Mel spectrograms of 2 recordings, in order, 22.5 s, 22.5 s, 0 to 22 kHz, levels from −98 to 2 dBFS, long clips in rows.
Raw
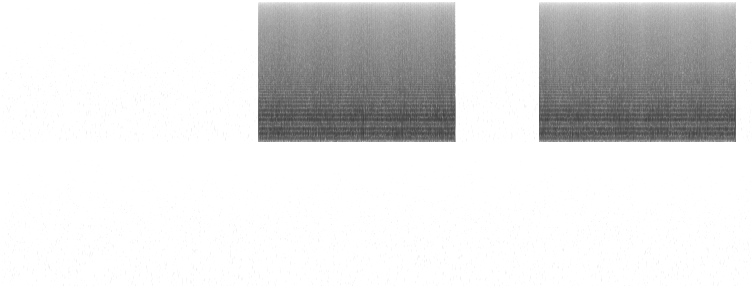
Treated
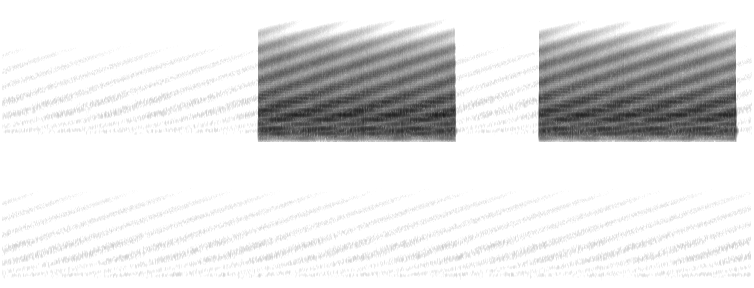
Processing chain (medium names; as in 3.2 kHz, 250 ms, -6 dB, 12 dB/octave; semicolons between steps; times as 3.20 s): drifting ripple filter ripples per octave 1.5, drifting +1.4 Hz, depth 23 dB; cabinet simulation 310–4800 Hz, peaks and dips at 330 Hz +10 dB, 810 Hz +7 dB, 1.2 kHz +6 dB; trim -1 dB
